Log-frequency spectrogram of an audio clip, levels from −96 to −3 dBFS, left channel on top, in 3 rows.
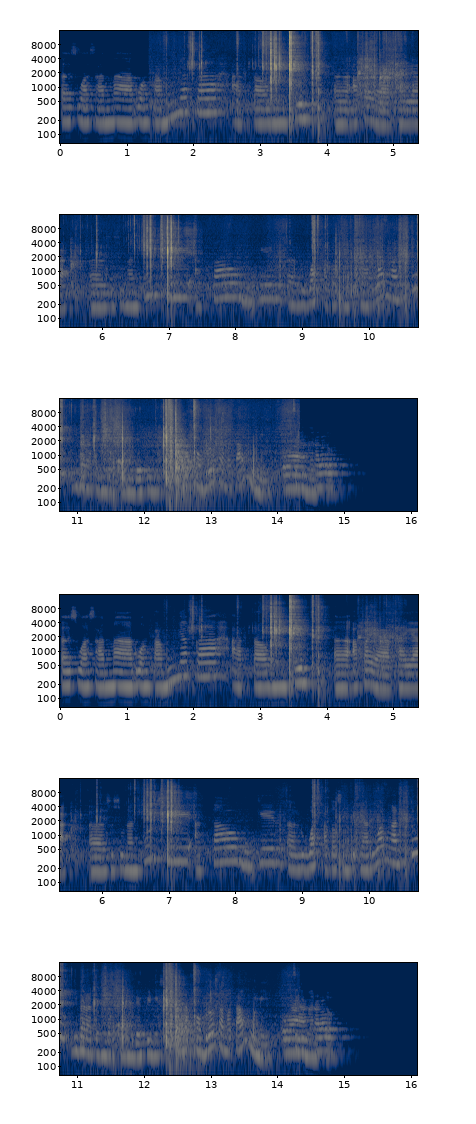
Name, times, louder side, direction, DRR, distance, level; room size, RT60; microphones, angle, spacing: voice 1, 0.0-5.5 5.8-13.9 14.3-14.8, right 3 dB, 90° right, 8 dB, 0.7 m, -59 dB
sound 1, 1.3-14.3, left 8 dB, 30° left, 0.4 m, -44 dB
voice 2, 14.0-14.9, right 1 dB, 40° right, 7 dB, 0.8 m, -58 dB
10.0 x 7.9 x 5.4 m, 0.77 s
head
